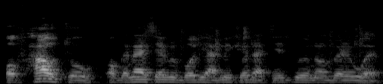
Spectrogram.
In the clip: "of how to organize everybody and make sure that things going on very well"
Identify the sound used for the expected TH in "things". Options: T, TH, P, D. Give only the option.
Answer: T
